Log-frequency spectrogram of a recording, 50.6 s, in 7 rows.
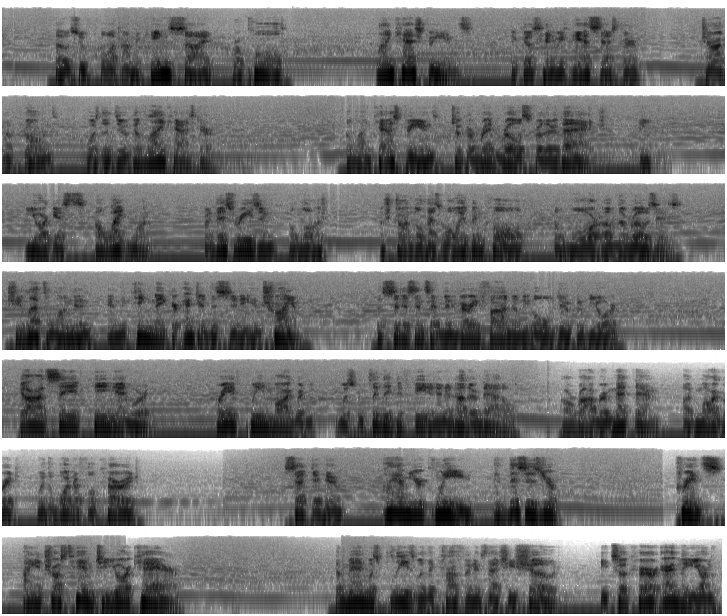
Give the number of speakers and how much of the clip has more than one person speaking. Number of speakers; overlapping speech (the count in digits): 1, no overlap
